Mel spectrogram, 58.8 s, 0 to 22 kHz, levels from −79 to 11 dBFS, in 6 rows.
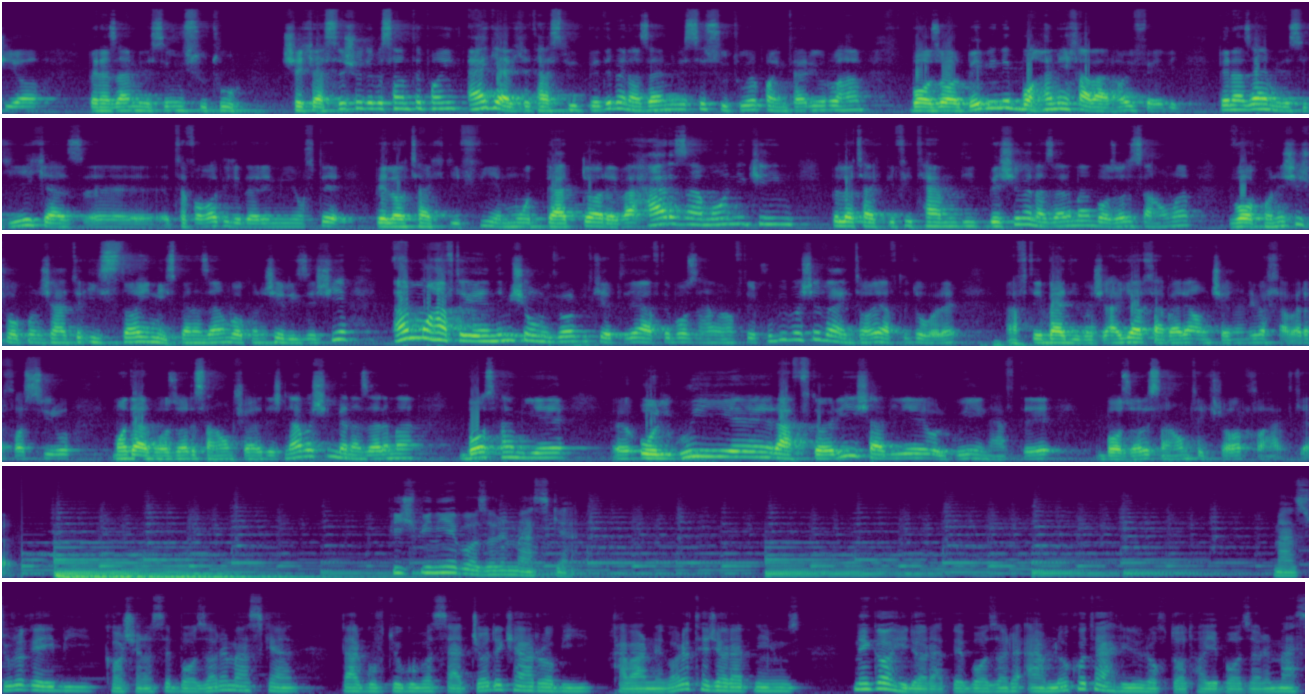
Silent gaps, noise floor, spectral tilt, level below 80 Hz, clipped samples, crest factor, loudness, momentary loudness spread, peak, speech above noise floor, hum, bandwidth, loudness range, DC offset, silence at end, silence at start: none; -41 dBFS; -6.5 dB/octave; -34 dBFS; under 0.1%; 16 dB; -16 LUFS; 17 LU; 0 dBFS; 26 dB; none; 17 kHz; 11 LU; under 0.1%; 0 s; 0 s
